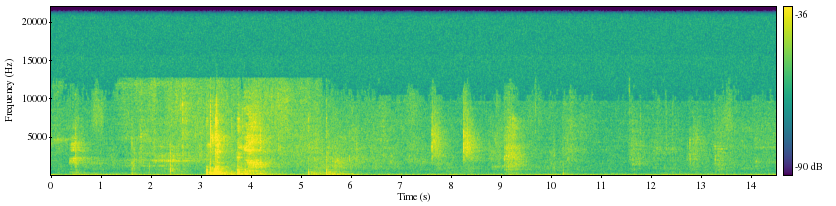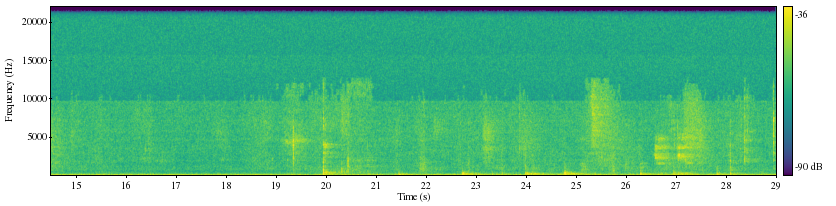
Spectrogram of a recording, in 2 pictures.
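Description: A harp is plucked softly in a large echoing hall.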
